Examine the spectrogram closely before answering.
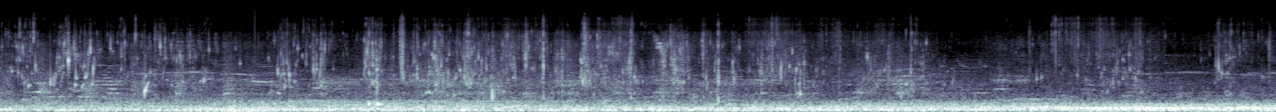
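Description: Water trickling and splashing, with many small sharp splashes over a steady low rumble.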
